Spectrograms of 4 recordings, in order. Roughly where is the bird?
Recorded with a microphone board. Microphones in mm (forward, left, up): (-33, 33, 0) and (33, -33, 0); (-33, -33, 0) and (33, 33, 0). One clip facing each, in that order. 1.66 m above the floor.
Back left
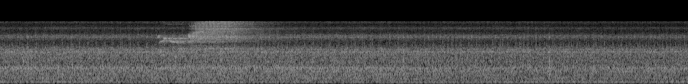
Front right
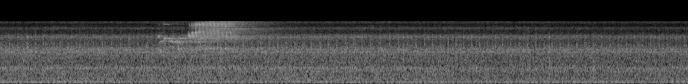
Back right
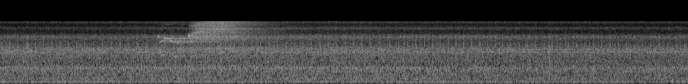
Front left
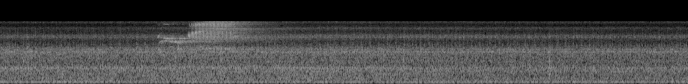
Behind.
